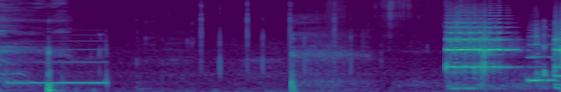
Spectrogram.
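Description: phone call ringing tone

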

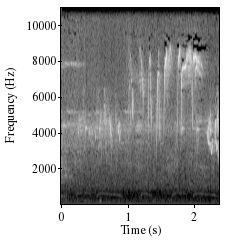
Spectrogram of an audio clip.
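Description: birds singing

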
